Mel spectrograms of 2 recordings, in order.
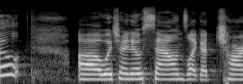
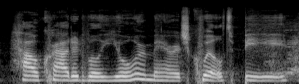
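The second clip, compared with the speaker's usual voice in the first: spooky, low, scary storyteller voice; 4 semitones lower than usual. Retelling how the teacher asked the entire class, in a very scary campfire voice. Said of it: "in a very scary campfire voice".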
